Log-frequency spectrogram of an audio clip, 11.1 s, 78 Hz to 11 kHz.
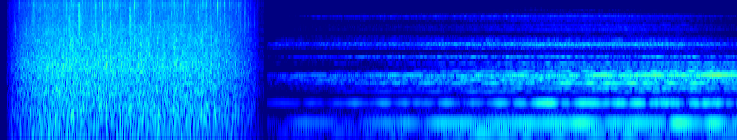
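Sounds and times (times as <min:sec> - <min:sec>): rain-like hiss with crackles: 0:00.1 - 0:04.0.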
